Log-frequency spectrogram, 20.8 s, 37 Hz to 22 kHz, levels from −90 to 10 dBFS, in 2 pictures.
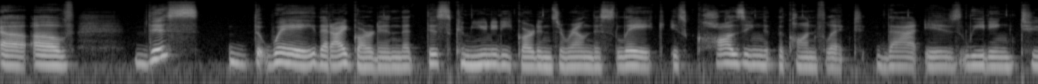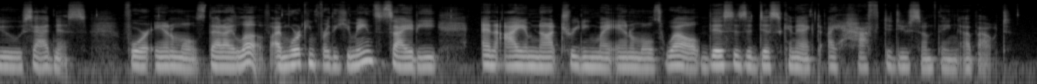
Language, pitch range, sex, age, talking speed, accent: English, 140-185 Hz, female, 30-49, 155 wpm, American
